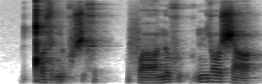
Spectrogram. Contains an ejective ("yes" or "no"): no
